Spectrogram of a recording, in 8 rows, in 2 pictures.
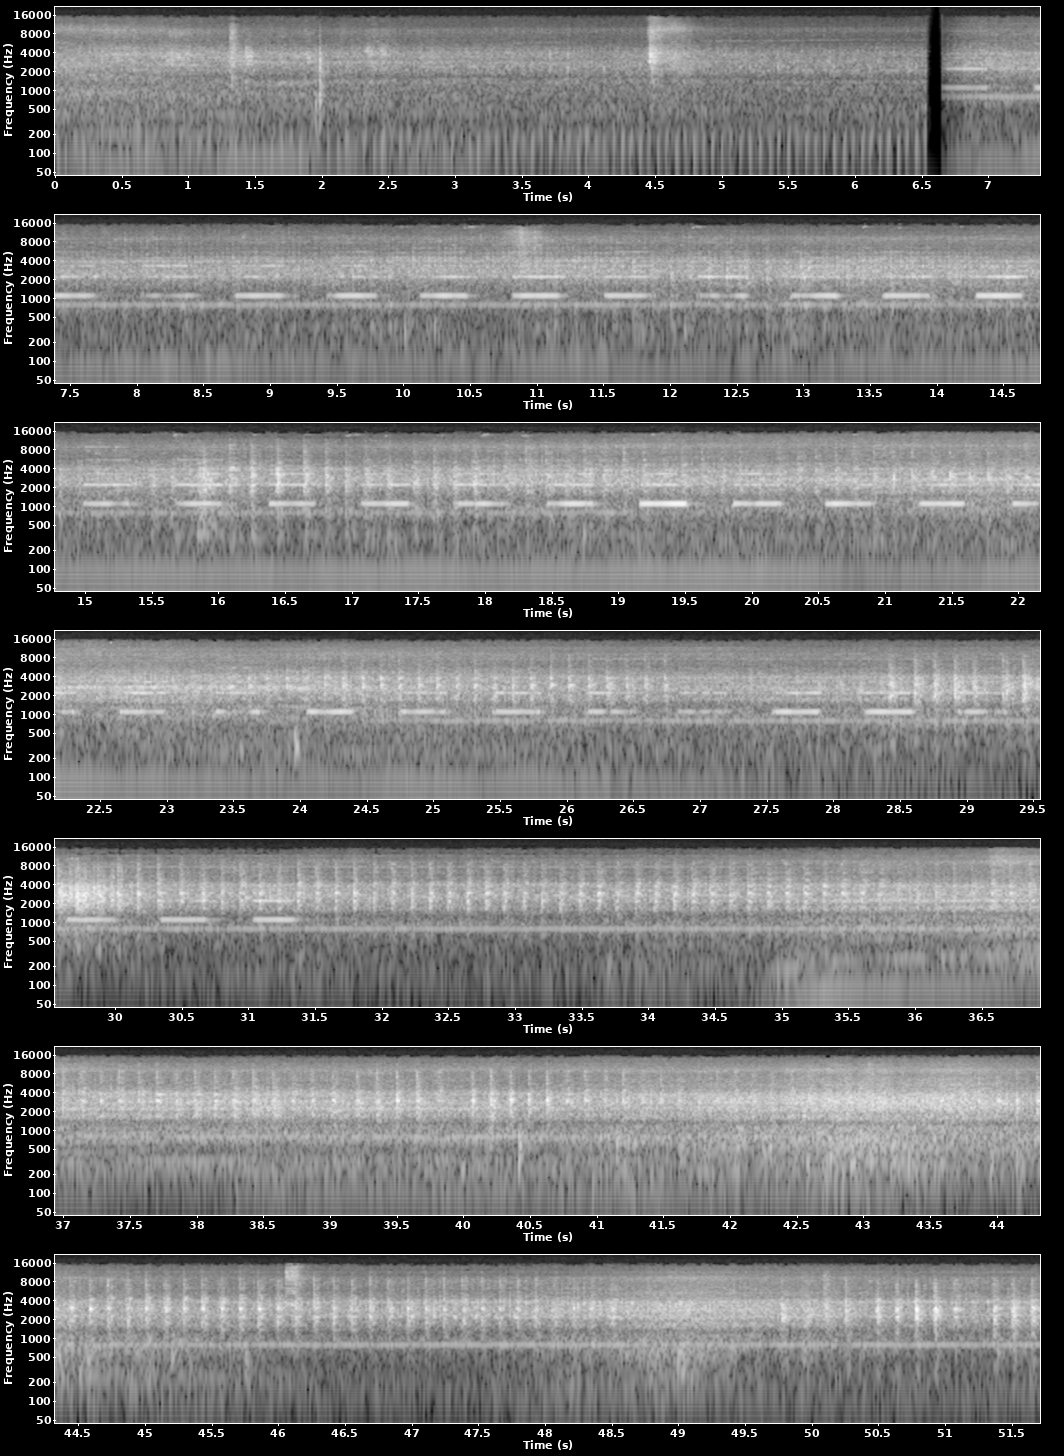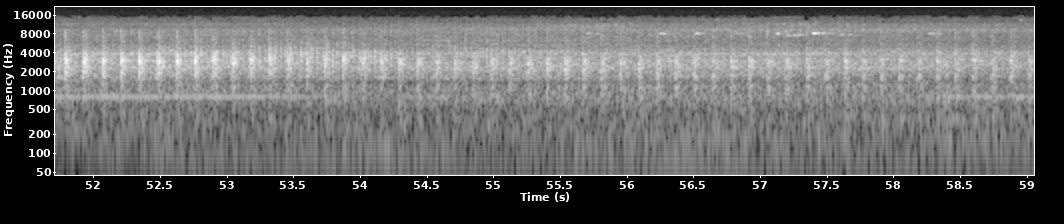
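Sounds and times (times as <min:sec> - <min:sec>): truck engine rumbling: 0:00.0 - 0:59.0
reversing alarm beeping: 0:06.7 - 0:59.0.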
